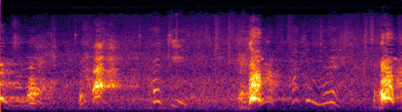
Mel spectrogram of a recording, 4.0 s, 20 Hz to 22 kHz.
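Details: Mixed group of large dogs and a Shiba Inu at a Rotterdam dog run, March 2024; short barks at irregular intervals, roughly every one to one and a half seconds, mixed with wavering whines and nearby human voices.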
